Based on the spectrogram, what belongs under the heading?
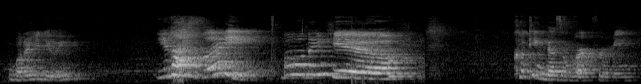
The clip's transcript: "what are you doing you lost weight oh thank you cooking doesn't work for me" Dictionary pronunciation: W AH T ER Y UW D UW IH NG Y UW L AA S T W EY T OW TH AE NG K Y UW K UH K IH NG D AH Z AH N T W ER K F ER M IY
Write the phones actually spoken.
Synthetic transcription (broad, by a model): W AH T ER Y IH D UW IH NG Y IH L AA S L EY OW TH AE NG K Y UW K UH K IH NG D AH Z AH N T W ER K F ER M IY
